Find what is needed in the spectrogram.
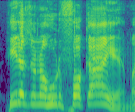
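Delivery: high, loud indignation; retold defiant outburst. Man answering warning about his rival, loud angry defiance. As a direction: shout it as a challenge.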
